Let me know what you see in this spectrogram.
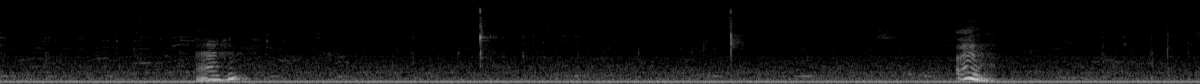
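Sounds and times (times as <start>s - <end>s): wet chewing: 0.0s - 9.2s
steady low hum: 0.0s - 12.0s.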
